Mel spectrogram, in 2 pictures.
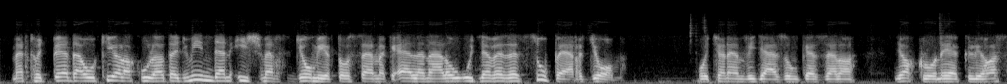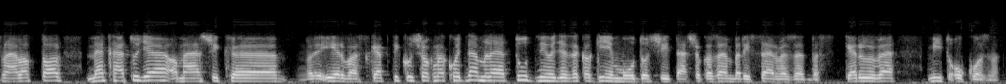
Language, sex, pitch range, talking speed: Hungarian, male, 125-160 Hz, 120 wpm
